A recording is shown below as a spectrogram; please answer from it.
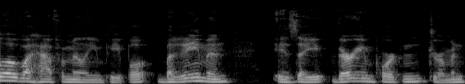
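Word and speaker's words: Bremen: population of well over half a million people ban is a very important German port city and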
